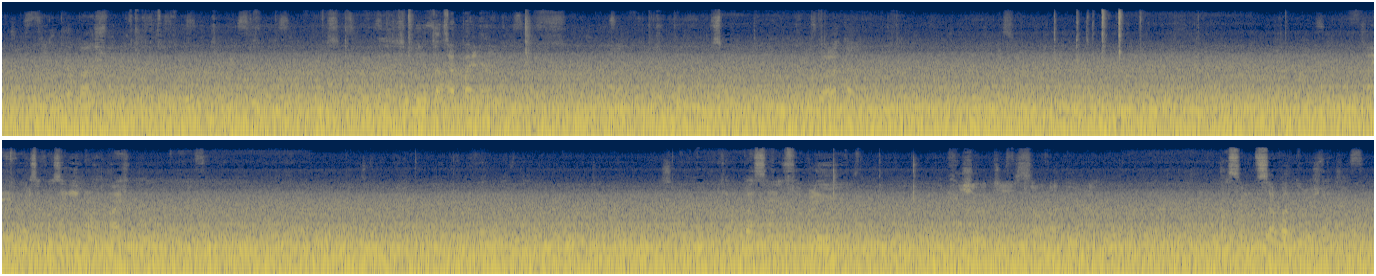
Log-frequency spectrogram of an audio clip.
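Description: A jet engine roars steadily and loudly from close by, heard from inside a cabin.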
